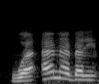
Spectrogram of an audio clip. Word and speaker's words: وأنا: وأنا بريء. بص كده، كلمة أنا الألف مرسوم عليها إيه؟ – عليها دايرة بس بالطول. – أيوة، الدايرة اللي عليها سكون دي معناها أن الألف لا تنطق وصلا.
